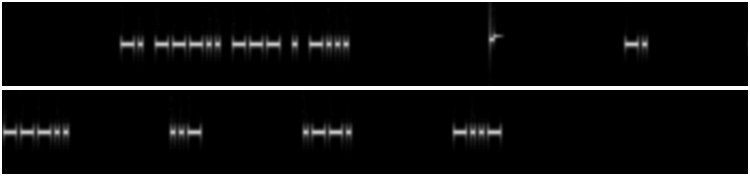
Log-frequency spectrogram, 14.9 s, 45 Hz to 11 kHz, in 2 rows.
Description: Morse code, heard as a keyed tone, about 28 wpm, spaced as for 12 wpm, 700 Hz. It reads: N8OEB N8UPX
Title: USA Call Signs - 5 Characters - 8x Character Spacing - 28wpm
